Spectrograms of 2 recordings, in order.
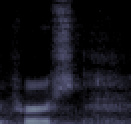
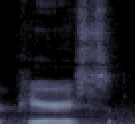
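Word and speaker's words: Peirce: hester's uh hester i i don't think it's pronounced pierce it's it's a purse i think huh i should look that up pierce it looks like pierce but it would be ie i think it's purse hester purse she's known as or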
